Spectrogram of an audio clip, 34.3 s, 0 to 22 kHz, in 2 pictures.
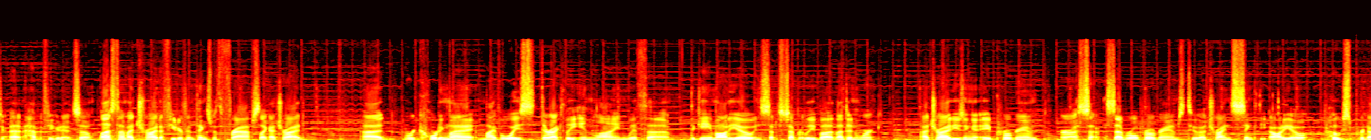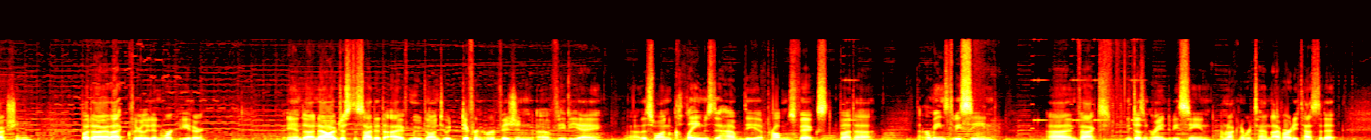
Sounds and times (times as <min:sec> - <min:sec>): Speech: 0:00.0 - 0:03.8, 0:04.5 - 0:17.6, 0:18.2 - 0:19.8, 0:20.7 - 0:29.6, 0:30.2 - 0:33.9
Music: 0:00.0 - 0:34.2.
